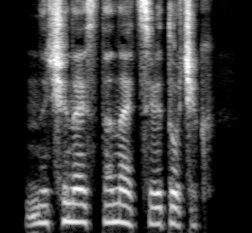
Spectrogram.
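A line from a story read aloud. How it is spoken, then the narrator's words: Barely audible. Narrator (Russian): повторил он еле слышно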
